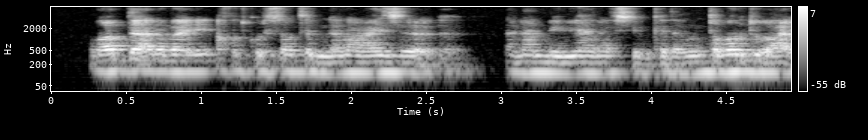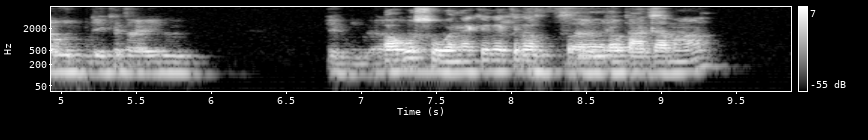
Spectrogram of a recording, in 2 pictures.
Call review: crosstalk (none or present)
present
